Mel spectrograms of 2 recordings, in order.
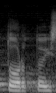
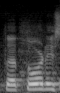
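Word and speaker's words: tortoise: Yun pala kasi tayo pilipino tortoys yung alam natin eh. Kaya nung sinasabi pinapakinggan ko toris always wins. Tinignan ko yun pala talagaung pronunciation. Hindi pala tortoys. Ala ko tortoys e.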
